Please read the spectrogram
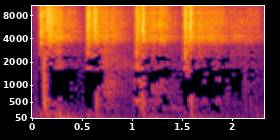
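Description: A pair of maracas shaken in four sharp strokes, about two a second.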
